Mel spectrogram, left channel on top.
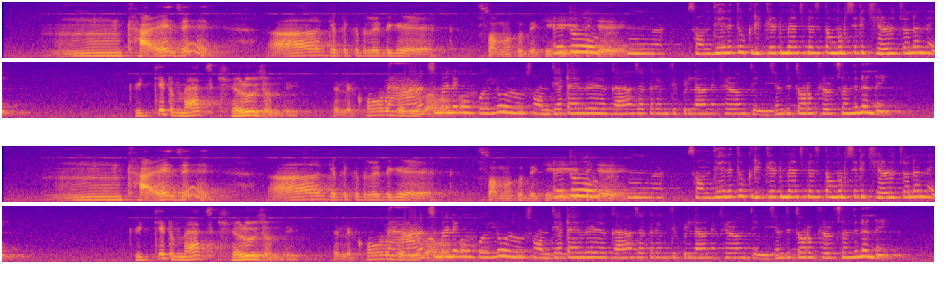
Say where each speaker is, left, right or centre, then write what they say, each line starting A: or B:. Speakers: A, on the left; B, on the left.
A: ଉଁ ଖାଇ ଯେ ଆ କେତେ କେତଳେ ଟିକେ ସମକୁ ଦେଖିକି
B: ଆରେ ତୁ
A: ଟିକେ
B: ଉଁ ସନ୍ଧ୍ୟାରେ ତୁ କ୍ରିକେଟ ମ୍ୟାଚ ତମର ସେଠି ଖେଳୁଛ ନା ନାଇଁ?
A: କ୍ରିକେଟ ମ୍ୟାଚ ଖେଳୁଛନ୍ତି। ହେଲେ କଣ
B: ନାଚ
A: କରିବା ବାବା
B: ମାନେ କଣ କହିଲୁ? ସନ୍ଧ୍ୟା ଟାଇମରେ ଗାଁ ଜାଗାରେ ଏମିତି ପିଲାମାନେ ଖେଳନ୍ତିନି ସେମିତି ତୋର ଖେଳୁଛନ୍ତି ନା ନାଇଁ?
